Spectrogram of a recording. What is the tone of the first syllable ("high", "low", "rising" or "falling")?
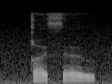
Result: low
